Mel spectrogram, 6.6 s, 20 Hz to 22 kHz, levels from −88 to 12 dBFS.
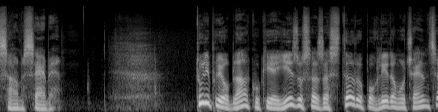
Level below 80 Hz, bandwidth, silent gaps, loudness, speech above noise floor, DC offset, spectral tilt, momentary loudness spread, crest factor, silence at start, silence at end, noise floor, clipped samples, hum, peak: -56 dBFS; 17 kHz; none; -19 LUFS; 43 dB; under 0.1%; -5.5 dB/octave; 17 LU; 18 dB; 0 s; 0 s; -61 dBFS; under 0.1%; none; -2 dBFS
